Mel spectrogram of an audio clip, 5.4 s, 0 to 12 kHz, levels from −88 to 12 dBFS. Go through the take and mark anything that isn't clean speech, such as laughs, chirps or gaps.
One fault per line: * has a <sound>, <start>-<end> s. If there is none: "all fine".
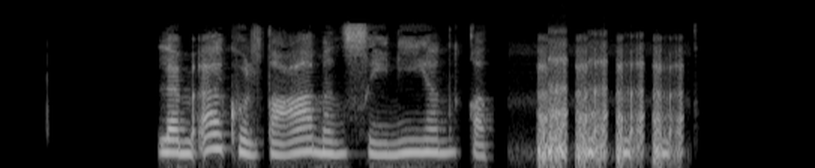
* has a laugh, 3.6-4.6 s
